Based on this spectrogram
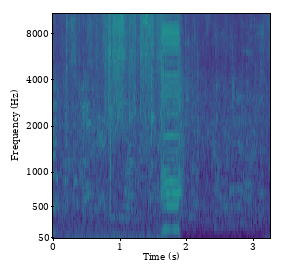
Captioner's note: phone vibrates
